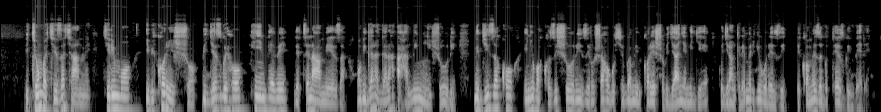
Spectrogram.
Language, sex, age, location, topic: Kinyarwanda, male, 18-24, Kigali, education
